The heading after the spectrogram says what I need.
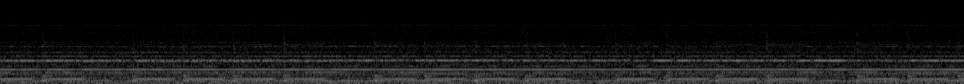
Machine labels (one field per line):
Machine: slide rail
